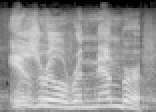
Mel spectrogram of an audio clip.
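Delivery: high, loud calling out; prophet's cry. Acted. Prophets calling to Israel, loud and high. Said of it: "The prophets are constantly like".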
